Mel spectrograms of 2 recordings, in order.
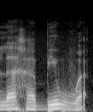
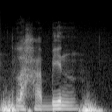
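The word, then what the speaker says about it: لَهَبٍ وَ: ke bau ya Hai Bukan lahabin bukanlah habin ya cara bacanya tapi harus dimasukkan lahabiw lahabiw memasukkan sambil berdengung lahabiw watab Waterpark ini dihukumi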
